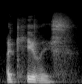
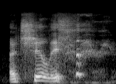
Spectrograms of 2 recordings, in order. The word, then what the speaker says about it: Achilles: hero or hero mythological achilles mythological hero achilles yes right that's not how he says it he says hero mythological a chili no god chili's yeah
